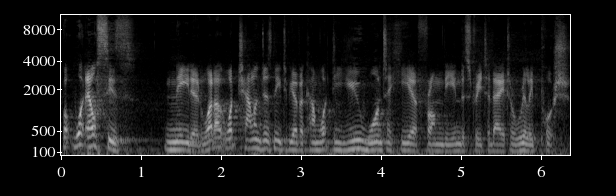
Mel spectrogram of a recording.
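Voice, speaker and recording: The speaker has an Australian accent. The delivery is very fast. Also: man, medium pitch for a man, ordinary pitch variation. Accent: Australian-sounding. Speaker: panel moderator. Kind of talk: panel discussion.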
